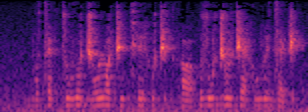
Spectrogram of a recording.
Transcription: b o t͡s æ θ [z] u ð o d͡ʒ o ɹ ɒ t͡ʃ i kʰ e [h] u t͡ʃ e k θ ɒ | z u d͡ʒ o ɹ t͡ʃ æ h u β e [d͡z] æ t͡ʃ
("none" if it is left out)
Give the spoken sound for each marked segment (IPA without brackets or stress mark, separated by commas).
t͡s, h, d͡z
